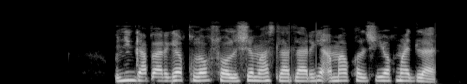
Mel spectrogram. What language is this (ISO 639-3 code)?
uzb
